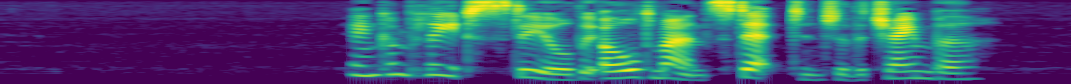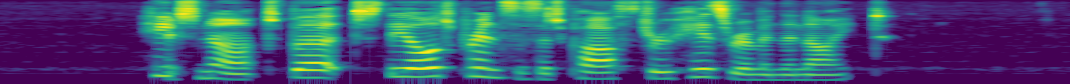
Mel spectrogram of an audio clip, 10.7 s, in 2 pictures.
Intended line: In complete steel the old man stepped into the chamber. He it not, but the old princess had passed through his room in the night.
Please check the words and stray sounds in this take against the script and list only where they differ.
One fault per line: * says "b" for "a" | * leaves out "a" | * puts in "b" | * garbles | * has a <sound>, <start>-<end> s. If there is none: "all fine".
all fine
